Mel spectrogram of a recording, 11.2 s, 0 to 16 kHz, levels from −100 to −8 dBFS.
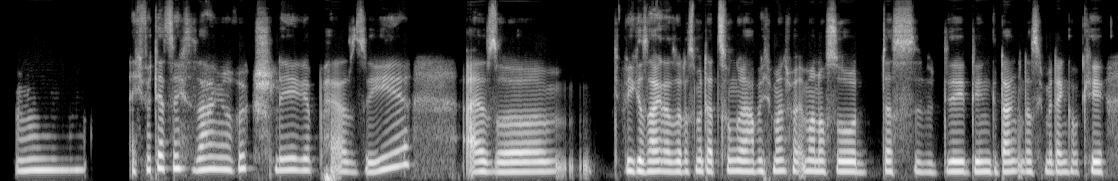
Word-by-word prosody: Hm, 230 +1 -2 0.4
ich - - -6
würde 235 +3 0
jetzt 265 0 +2
nicht 260 +1 +1
sagen 245 +1 +1
Rückschläge 235 -2 -1
per 200 -2 -3
se, 210 - -1 0.6
also 195 -1 +2 1.2
wie 215 - +2
gesagt 205 0 +4
also 200 0 +2
das 200 +1 -4
mit 215 0 0
der 205 -1 +1
Zunge 210 0 +2
habe 205 +1 0
ich 205 - -7
manchmal 215 -1 0
immer 215 0 +1
noch 205 -1 +1
so 200 -2 +2
das 205 0 -2 0.3
de 200 0 +3
den 200 +1 +1
Gedanken, 200 +1 0
dass 200 -1 -1
ich - - -21
mir 195 - -2
denke: 195 0 -1
„Okay, 195 0 +1
210 Hz, 170 wpm, -21 LUFS, 200-230 Hz, 1.2 s, gesagt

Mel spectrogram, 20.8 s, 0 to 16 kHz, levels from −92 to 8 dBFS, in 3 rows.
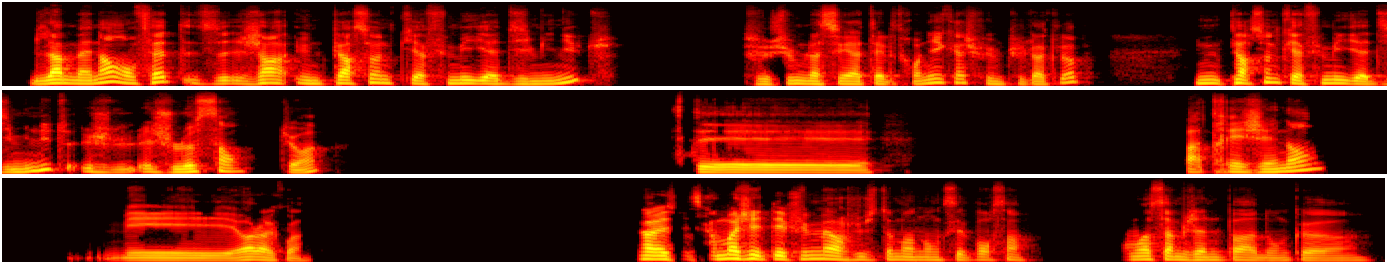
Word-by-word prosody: là, 150 +5 +8
maintenant, 130 -2 +4
en 150 - +2
fait, 190 -1 0
c 130 +2 -5
genre 150 +5 +3
une 130 -4 -3
personne 150 +4 +2
qui 135 - -4
a 125 - +2
fumé 140 +3 -1
il 130 - 0
y - - +5
a 115 - +3
10 115 0 -5
minutes 180 - -4 0.6
je 110 - -7
fume 130 +4 -3
la 115 - +3
cigarette 115 -1 0
électronique, 160 +9 -2
hein, - - -1
je - - -10
fume 115 - -6
plus 105 - -12
la - - -2
clope. 190 +3 -5 0.5
Une 145 -1 -1
personne 170 +4 +3
qui 165 - -4
a 135 - +5
fumé 145 +4 -2
il 135 - -2
y - - +5
a - - +4
10 110 0 -5
minutes, 180 - -1
je 120 -6 -5
le 125 - -6
je 115 -2 -2
le 125 - +6
sens, 135 0 -1 0.2
tu - - -8
vois? - - -2 1.8
C'est 100 -3 +2 1.6
pas - - 0
très 120 - -2
gênant, 150 - +1 0.8
mais 100 -1 -2
voilà, 120 -1 +3
quoi. 90 - -7 1.7
Ouais, 150 -1 +9
parce - - -11
que 150 - -4
moi 170 - +9
j'étais 150 -3 +5
fumeur 150 -1 +2
justement, 125 0 -5
donc 115 -1 -7
c'est 120 0 -6
pour 120 0 -6
ça. 120 -1 -10 0.4
Moi, 135 +1 +1
ça 135 0 +1
me 125 - -3
gêne 115 0 -2
pas, 115 -2 -2
donc 105 +1 -8
heu 100 0 -6
125 Hz, 200 wpm, -25 LUFS, 110-145 Hz, 1.8 s, Ouais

